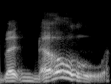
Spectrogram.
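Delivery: usual speaking voice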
